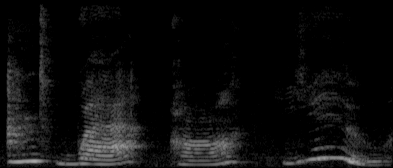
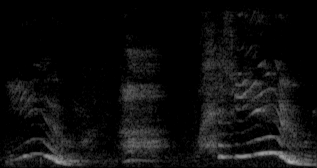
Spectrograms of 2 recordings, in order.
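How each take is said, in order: First: Said in the usual way. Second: Gasp, then ask much higher; a gasping, wide-eyed storytime question; mock surprise. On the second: Shown as a demonstration. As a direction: act amazed for toddlers. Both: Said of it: "wait for the children to pull it down".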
